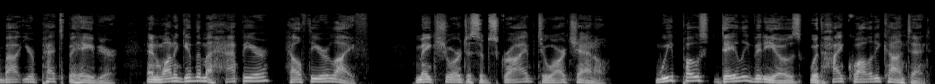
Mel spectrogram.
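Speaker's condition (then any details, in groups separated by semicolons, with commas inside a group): No condition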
